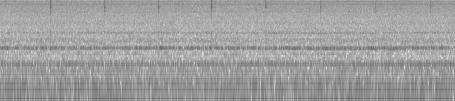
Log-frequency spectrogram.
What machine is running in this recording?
valve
